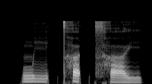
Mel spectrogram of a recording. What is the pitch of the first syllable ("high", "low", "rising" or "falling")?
low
